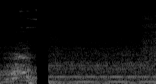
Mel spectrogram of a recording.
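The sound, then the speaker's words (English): Dogs give a short burst of barking, then after a brief pause a steady, drawn-out whimpering whine continues, fairly quiet, with no one talking. “It looks like the dogs are active, so I will call you back with the rest of the message.”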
